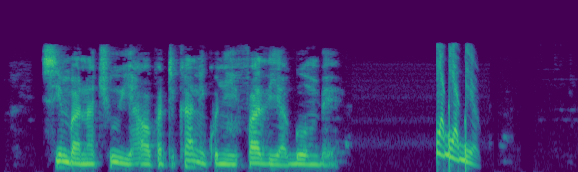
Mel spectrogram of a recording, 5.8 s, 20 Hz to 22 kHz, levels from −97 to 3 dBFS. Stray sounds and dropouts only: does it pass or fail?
fail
